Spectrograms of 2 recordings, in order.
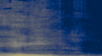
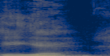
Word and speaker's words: Ige: the president of the university showed up, yes, Governor Iggy. right? Is that how you Ige? say his name? I think it's Ige.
